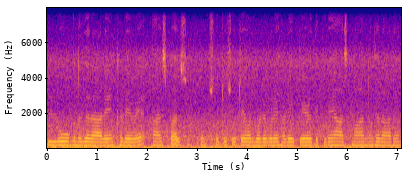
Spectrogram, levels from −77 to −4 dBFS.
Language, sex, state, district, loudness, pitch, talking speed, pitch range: Hindi, female, Bihar, Madhepura, -15 LUFS, 190 Hz, 195 wpm, 185-195 Hz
